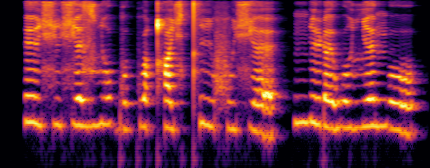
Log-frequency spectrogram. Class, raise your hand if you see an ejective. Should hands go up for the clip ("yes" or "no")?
no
